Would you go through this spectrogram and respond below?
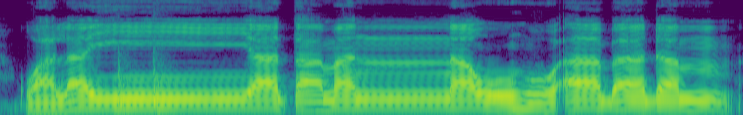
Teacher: Kemudian didengungkan. Didengungkan itu suaranya kita tahan atau kita panjangkan kira-kira 2 harokat. 2 harokat atau kira-kira 2 ketukan.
